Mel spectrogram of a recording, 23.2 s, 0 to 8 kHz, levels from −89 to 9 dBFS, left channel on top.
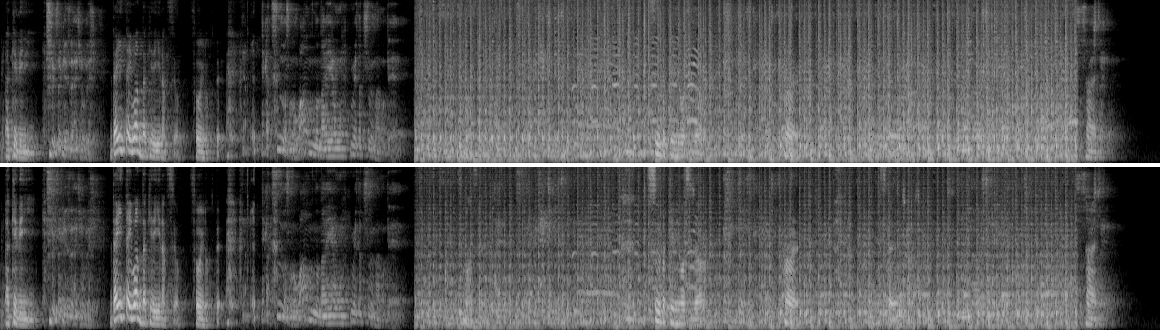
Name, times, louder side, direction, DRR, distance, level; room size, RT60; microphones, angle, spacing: voice 1, 0.1-0.9 2.2-3.6 3.9-4.7 5.5-5.6 9.3-9.8 12.4-14.2 15.7-16.0 16.3-16.4 16.7-17.0 17.4-18.3 21.7-22.0, right 3 dB, 70° right, 9 dB, 1.4 m, -23 dB
voice 2, 0.9-1.9 4.8-8.0 9.8-11.7 14.5-15.8 17.6-21.1 21.4-22.1, equal, 35° left, 0 dB, 4.0 m, -34 dB
sound 1, 8.3-21.6, left 4 dB, 80° left, 0.7 m, -25 dB
29.0 x 12.0 x 9.0 m, 0.91 s
head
